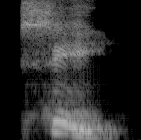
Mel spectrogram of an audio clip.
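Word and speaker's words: xi: Jadi KS, ya, KS, ksi, ya, Bapak Ibu, ya, ksi. Nah, ksi, ya. Jadi disebutnya penekanannya di K itu harus kedengaran K-nya, KS-nya. Jadi bacanya ksi, ya, ksi.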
